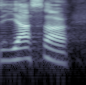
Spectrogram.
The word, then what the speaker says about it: yasar: And the way the word is used in this passage of scripture, it's very key for us to understand that this word here is a Jewish word that pronounced as yasar.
